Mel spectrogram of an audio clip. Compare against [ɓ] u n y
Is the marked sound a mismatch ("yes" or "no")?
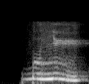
no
